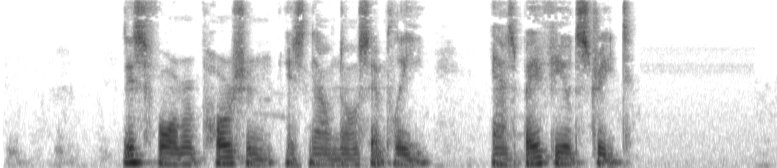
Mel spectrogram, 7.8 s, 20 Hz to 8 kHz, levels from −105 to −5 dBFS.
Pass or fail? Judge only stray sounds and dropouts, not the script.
pass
